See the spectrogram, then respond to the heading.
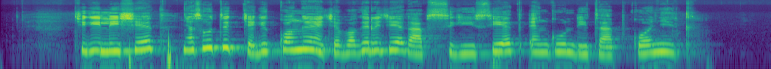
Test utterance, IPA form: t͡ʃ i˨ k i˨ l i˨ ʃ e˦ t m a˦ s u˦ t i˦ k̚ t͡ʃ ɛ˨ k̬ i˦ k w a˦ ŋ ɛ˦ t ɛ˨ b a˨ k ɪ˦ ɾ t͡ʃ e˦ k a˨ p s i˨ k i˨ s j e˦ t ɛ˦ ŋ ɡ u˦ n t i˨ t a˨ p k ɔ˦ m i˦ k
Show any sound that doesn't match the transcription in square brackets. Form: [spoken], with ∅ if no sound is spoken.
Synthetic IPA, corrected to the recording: t͡ʃ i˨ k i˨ l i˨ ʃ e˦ t [ɲ] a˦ s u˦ t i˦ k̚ t͡ʃ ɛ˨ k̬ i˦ k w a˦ ŋ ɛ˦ [t͡ʃ] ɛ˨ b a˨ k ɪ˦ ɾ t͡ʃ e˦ k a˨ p s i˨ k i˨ s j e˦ t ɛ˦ ŋ ɡ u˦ n [d] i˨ t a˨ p k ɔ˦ [ɲ] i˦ k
